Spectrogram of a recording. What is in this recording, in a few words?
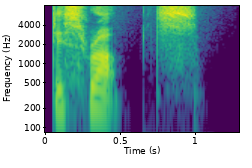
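"disrupts", British English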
